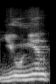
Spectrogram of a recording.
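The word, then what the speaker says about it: union: यूनियन का उच्चारण यू होता है। यूनियन। इसका उच्चारण यू हो गया।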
